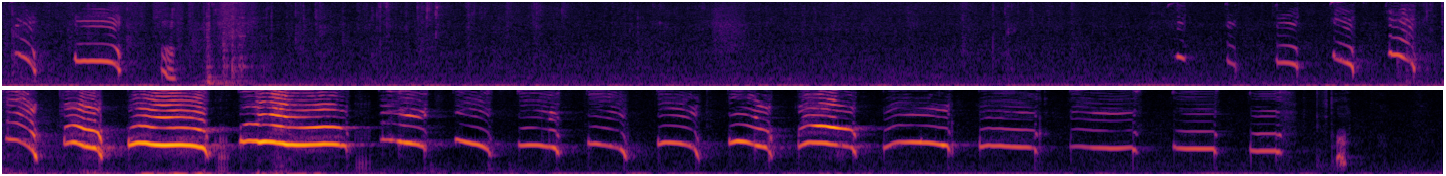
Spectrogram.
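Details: Whining puppies, starting with a few descending whimpers, then a quiet stretch, followed by a loud burst of rapid, closely spaced yelps and cries that gradually soften, each note falling in pitch.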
